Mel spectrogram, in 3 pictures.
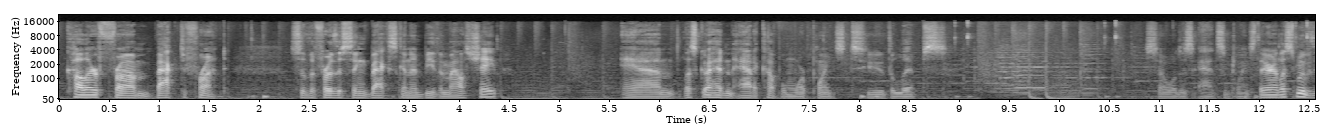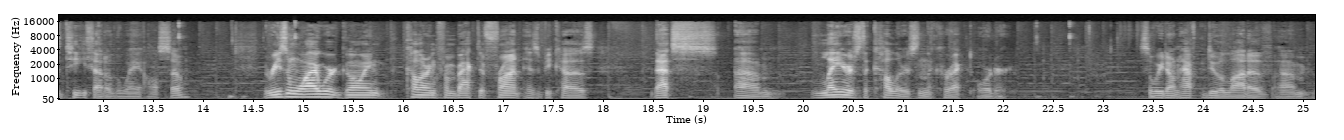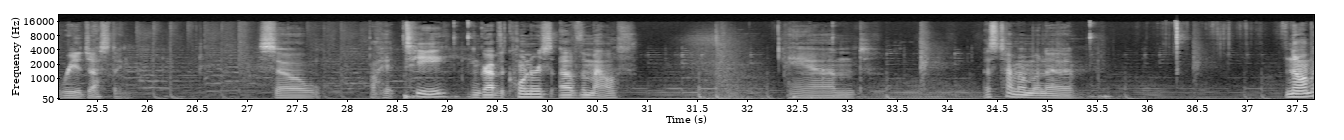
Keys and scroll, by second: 8.0 a, 11.8 t, 14.2 a, 28.6 t, 32.4 c.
